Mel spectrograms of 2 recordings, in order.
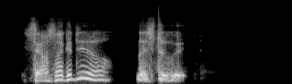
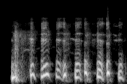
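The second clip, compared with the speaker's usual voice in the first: high laugh; 14 semitones higher than usual. Real, not acted. Laughs at own bit.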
